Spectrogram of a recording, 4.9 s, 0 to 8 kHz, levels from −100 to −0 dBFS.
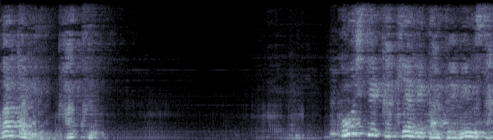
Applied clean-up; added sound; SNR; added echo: neural separator model SepFormer DNS4.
